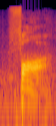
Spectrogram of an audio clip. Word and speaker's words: Fach: in front of him pay no attention to the consonant it's pronounced Graham fa he's of German descent Canadian from gelf Ontario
